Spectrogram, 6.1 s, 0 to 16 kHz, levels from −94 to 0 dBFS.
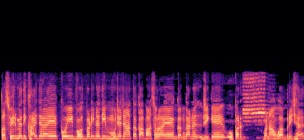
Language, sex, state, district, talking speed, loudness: Hindi, male, Uttar Pradesh, Gorakhpur, 265 wpm, -13 LUFS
